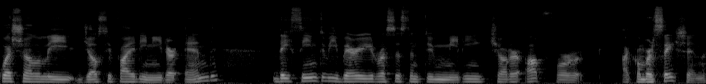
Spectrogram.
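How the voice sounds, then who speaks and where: Someone with a non-native accent speaks at a moderate pace with ordinary pitch variation on a very clean recording with a silent background. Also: man. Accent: noticeable non-native accent in English. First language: Spanish. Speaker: philosophy commentator. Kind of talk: monologue commentary. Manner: halting, with frequent fillers and restarts.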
